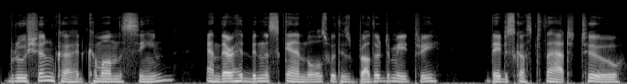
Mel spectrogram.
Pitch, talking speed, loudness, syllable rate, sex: 135 Hz, 180 wpm, -19 LUFS, 5.5 syllables/s, male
